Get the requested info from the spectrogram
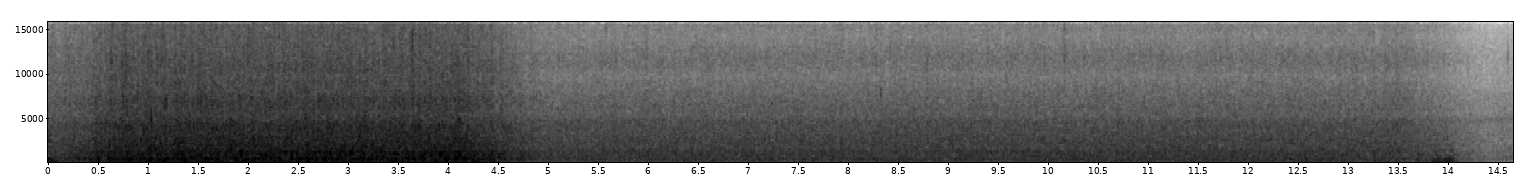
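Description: Rushing water of a creek and small cascading waterfall running high after days of rain: louder for the first four seconds or so, then a steadier, softer rush.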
